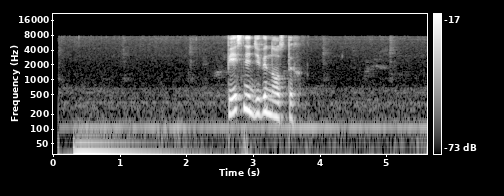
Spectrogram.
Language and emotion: Russian, neutral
